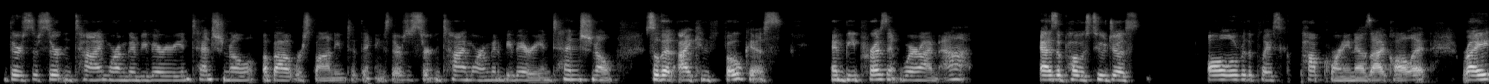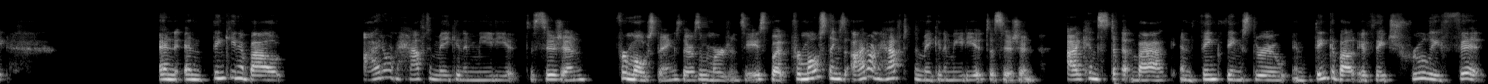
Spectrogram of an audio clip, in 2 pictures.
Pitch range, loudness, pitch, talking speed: 200-230 Hz, -21 LUFS, 215 Hz, 190 wpm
